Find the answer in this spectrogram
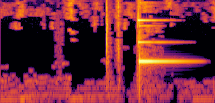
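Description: A single bright bell-like ding, struck about a second and a half in and ringing out for about half a second, after a quick pair of soft clicks. These are the mouse-click and notification-bell sound effects of a subscribe-button animation.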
